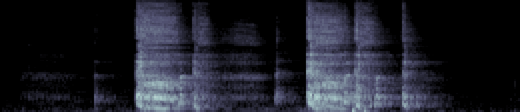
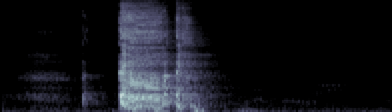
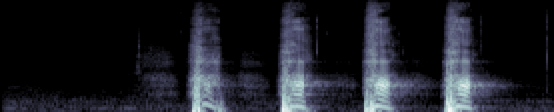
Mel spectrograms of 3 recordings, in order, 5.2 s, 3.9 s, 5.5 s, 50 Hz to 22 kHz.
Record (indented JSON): {
  "three_cough_length": "5.2 s",
  "three_cough_amplitude": 8530,
  "three_cough_signal_mean_std_ratio": 0.43,
  "cough_length": "3.9 s",
  "cough_amplitude": 9896,
  "cough_signal_mean_std_ratio": 0.33,
  "exhalation_length": "5.5 s",
  "exhalation_amplitude": 32768,
  "exhalation_signal_mean_std_ratio": 0.34,
  "survey_phase": "beta (2021-08-13 to 2022-03-07)",
  "age": "18-44",
  "gender": "Female",
  "wearing_mask": "No",
  "symptom_cough_any": true,
  "symptom_runny_or_blocked_nose": true,
  "symptom_shortness_of_breath": true,
  "symptom_fatigue": true,
  "symptom_headache": true,
  "symptom_change_to_sense_of_smell_or_taste": true,
  "smoker_status": "Never smoked",
  "respiratory_condition_asthma": false,
  "respiratory_condition_other": false,
  "recruitment_source": "Test and Trace",
  "submission_delay": "2 days",
  "covid_test_method": "RT-qPCR",
  "covid_ct_value": 21.4,
  "covid_ct_gene": "ORF1ab gene"
}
